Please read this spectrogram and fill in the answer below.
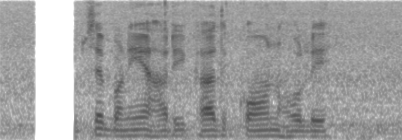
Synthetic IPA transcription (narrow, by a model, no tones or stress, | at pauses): səbseːbəɽ̃ijãɦaɾiːkʰad̪kɔːnɦoːleː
